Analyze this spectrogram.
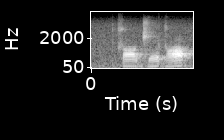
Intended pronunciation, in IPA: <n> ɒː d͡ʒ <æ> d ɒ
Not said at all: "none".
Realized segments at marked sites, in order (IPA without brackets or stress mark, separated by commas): t͡s, ɛ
